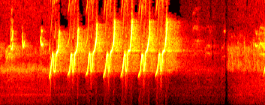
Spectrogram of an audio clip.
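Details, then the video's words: One phrase from a Prothonotary warbler, roughly eight crisp rising notes delivered at a steady, even pace before fading out. "Prothonotary Warbler Song.(Protonotaria citrea)."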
